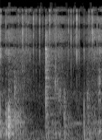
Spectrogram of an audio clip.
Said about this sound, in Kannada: ನೋಡಿ ಹುರಿತಾ ಇರೋ ಚಟ್ಪಟ ಅಂತ ಇದು ಫ್ರೈ ಆಗ್ತಾಯಿದೆ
